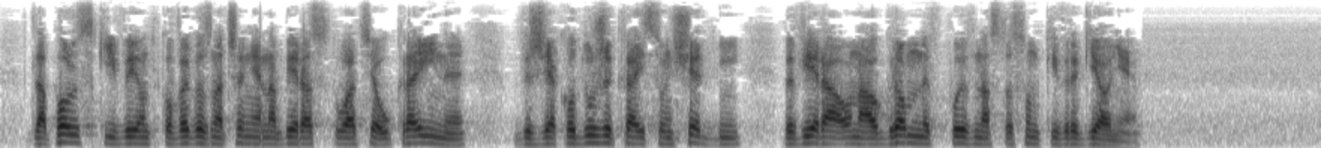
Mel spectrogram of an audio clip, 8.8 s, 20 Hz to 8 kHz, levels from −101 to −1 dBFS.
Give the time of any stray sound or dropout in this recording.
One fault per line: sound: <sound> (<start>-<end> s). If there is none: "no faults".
no faults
